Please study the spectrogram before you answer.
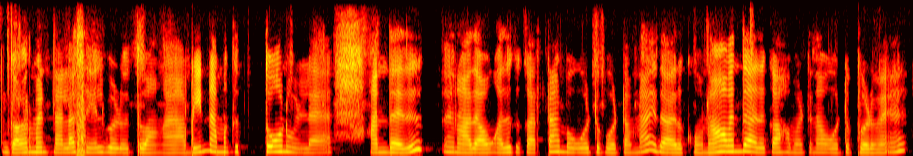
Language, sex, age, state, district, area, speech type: Tamil, female, 18-30, Tamil Nadu, Tiruchirappalli, rural, spontaneous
